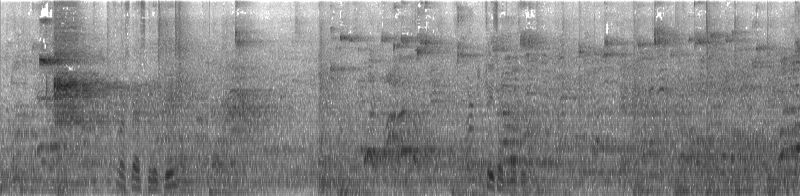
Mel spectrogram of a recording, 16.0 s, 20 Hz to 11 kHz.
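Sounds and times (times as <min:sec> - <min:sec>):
sneaker squeaks: 0:00.6 - 0:02.2, 0:06.4 - 0:10.9, 0:11.5 - 0:16.0.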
